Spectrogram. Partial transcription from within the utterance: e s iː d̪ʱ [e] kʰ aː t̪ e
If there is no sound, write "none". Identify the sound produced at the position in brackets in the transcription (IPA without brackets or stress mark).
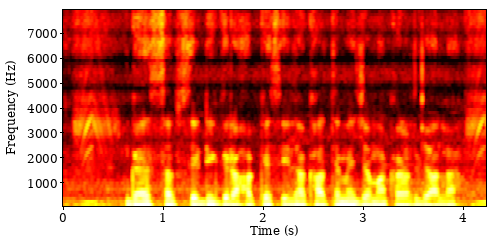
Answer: a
